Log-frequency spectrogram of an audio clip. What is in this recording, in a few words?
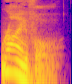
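"rival", British English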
